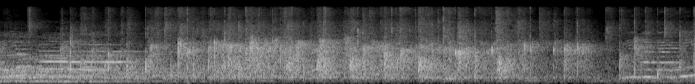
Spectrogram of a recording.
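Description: A class of students applauding, dense sustained clapping close by for several seconds, tapering near the end, with a voice talking over it at the start and finish.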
